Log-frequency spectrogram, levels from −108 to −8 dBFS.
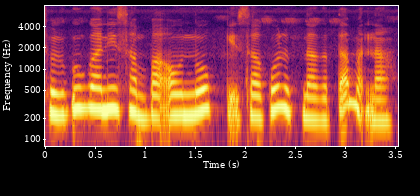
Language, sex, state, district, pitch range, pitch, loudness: Garo, female, Meghalaya, South Garo Hills, 210-265 Hz, 235 Hz, -13 LUFS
